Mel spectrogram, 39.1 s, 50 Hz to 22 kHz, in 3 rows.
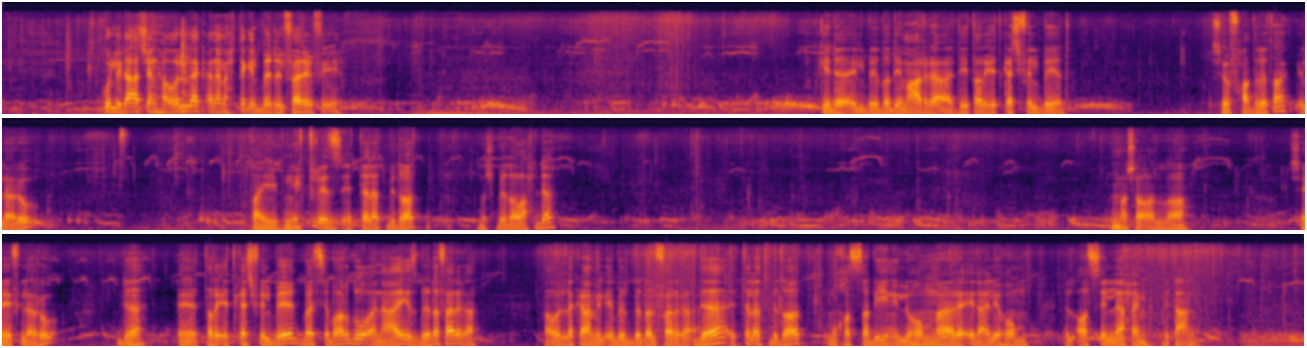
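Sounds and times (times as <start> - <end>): pigeons cooing: 0.0 - 11.4, 12.5 - 39.0.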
